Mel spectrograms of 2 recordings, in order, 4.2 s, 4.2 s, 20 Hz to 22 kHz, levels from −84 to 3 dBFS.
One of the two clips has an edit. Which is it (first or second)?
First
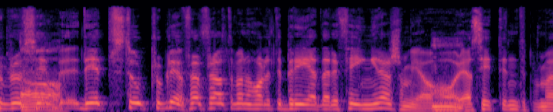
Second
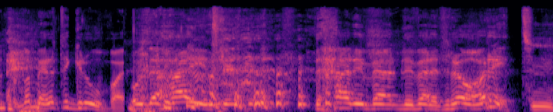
second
